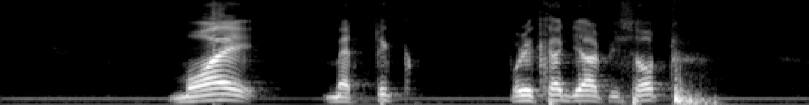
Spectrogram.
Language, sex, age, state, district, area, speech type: Assamese, male, 60+, Assam, Kamrup Metropolitan, urban, spontaneous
